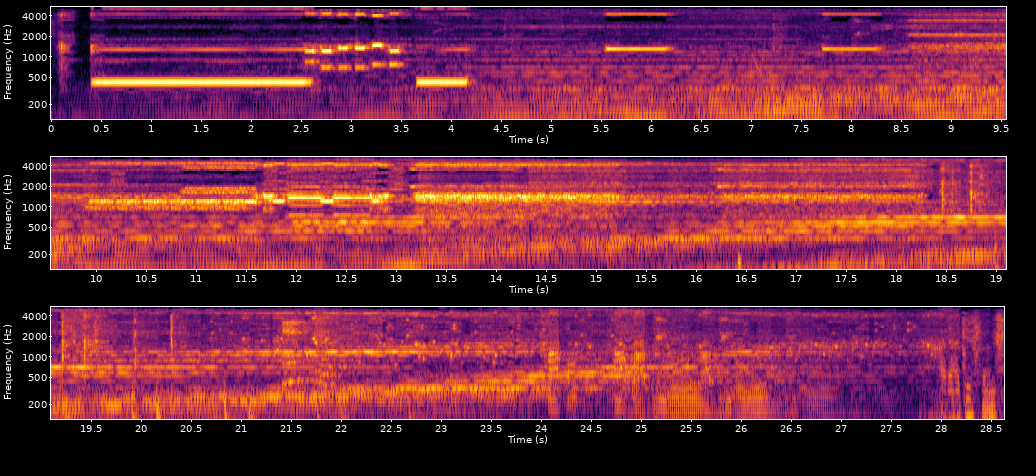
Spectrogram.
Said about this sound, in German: hier kommt der dritte vorausgewählte Jingle von Chaos Radio Hörern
